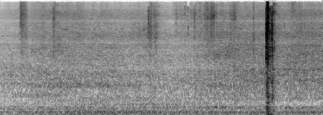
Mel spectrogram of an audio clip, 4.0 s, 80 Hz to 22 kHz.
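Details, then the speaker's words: 1997 Ford Crown Victoria P71 with V8, rear-wheel drive, just bought from an elderly couple, idling: low, smooth, even rumble with no ticks or stumbles and one brief clunk partway; it purrs and runs perfectly. "Okay, here we go. Let's fire it up. Listen to that thing purr. It runs perfect."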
